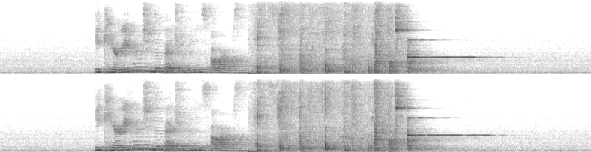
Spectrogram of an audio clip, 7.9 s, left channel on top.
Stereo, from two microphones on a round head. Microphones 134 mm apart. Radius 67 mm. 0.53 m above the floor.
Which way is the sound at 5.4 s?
70° right (ahead or behind).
